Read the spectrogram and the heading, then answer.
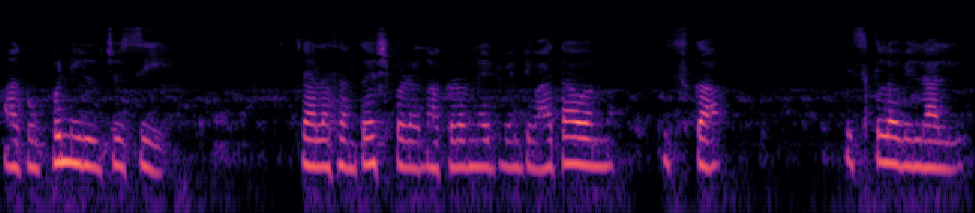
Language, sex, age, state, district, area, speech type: Telugu, female, 18-30, Andhra Pradesh, Chittoor, rural, spontaneous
